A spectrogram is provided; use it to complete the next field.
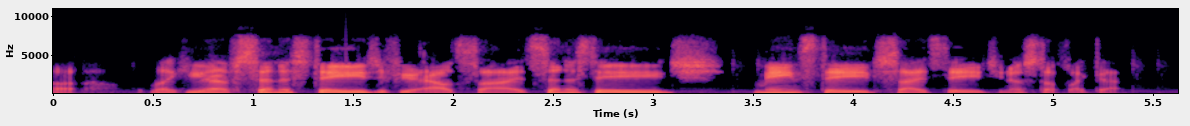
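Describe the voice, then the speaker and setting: Music in the background behind a man's fairly low voice, moderate in pace, with fairly even intonation and big swings in loudness. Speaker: gaming YouTuber. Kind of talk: casual gameplay commentary. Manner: monotone; relaxed, rambling.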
